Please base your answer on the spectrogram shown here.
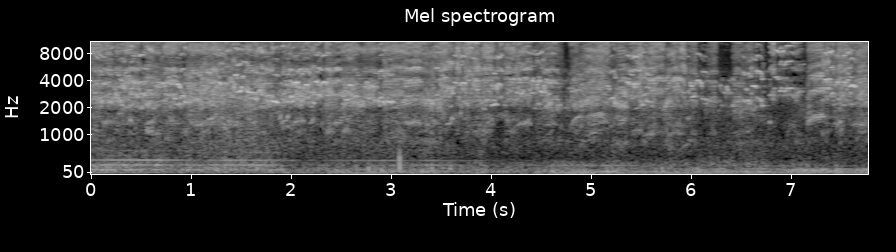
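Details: A gathering of Rainbow lorikeets in Bonnyrigg gives dense, high-pitched screeching and chattering throughout, with a faint low steady tone in the background.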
